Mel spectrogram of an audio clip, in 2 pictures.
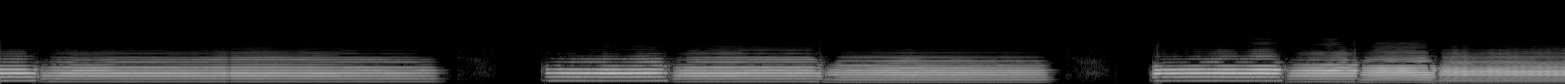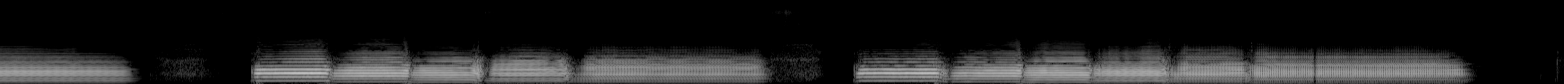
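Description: Bass trombone playing a slow, slurred warm-up exercise in F major: five phrases of held notes separated by short breaths, each phrase stepping down, reaching from the middle register into the pedal register. The exercise is meant to connect the sound smoothly across two octaves.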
